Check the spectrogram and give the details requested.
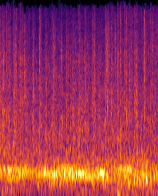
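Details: Domestic pigeons cooing, a continuous low murmuring band of overlapping coos with no clear pauses, steady in loudness throughout, with faint higher scratchy noise above.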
